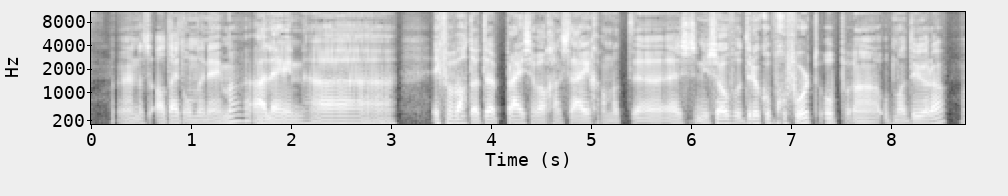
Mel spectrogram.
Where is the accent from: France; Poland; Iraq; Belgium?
Iraq; ik kom zelf uit Irak.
